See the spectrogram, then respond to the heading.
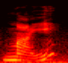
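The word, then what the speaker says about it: ไหม: we will pronounce as mai rising tone but because tai changes pretty fast we don't really say mai anymore we pronounce it as high tone no matter which way is written so this one is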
